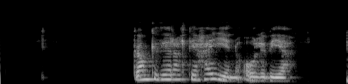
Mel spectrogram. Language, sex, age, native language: Icelandic, female, 40-49, Icelandic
